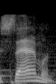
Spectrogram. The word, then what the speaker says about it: salmon: Cuando decimos salmón, se escribe salmón, pero se dice salmon.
